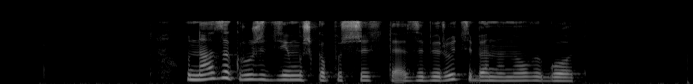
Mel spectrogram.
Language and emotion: Russian, neutral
